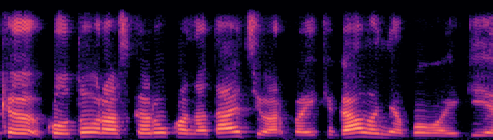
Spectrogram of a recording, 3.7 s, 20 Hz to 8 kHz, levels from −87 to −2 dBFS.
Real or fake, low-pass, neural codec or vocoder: real; 7.2 kHz; none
